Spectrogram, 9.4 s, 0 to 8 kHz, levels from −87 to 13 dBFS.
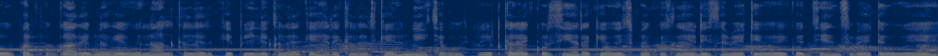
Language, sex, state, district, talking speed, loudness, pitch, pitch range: Hindi, female, Chhattisgarh, Kabirdham, 210 wpm, -47 LUFS, 205 Hz, 200-215 Hz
